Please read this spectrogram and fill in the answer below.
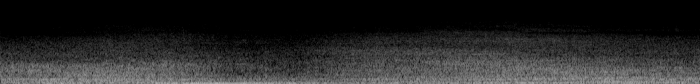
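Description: A car driving past on the street, its road noise swelling as it goes by about two seconds in, over a steady low rumble.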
